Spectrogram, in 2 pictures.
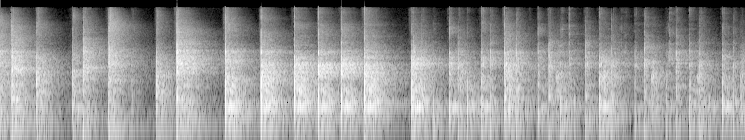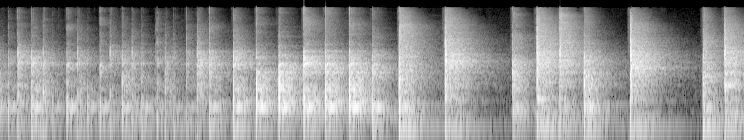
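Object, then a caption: Plastic water bottle. A large, clear, hollow and apparently empty plastic water bottle is held in one hand and tapped with the fingertips of the other. Quick, irregular fingertip taps land in bursts throughout, each a short hollow knock with a mid-low body and a bright clicky edge that fades almost at once.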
